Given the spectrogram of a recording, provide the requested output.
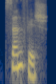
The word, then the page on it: sunfish: Indian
